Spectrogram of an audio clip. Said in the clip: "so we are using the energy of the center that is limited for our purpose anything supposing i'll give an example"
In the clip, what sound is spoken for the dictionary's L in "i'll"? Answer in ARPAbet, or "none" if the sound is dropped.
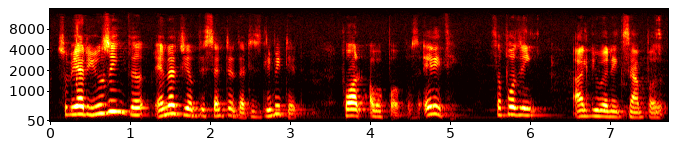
L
